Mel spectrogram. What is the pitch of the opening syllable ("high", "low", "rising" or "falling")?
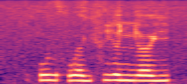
low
